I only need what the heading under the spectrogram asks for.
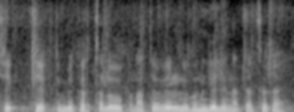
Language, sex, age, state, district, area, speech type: Marathi, male, 18-30, Maharashtra, Satara, rural, spontaneous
